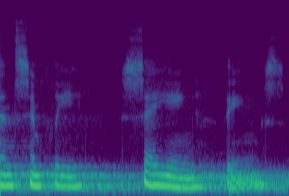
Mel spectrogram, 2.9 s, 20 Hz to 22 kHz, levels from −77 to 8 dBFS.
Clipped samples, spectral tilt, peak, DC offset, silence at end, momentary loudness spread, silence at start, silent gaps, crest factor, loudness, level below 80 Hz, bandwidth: under 0.1%; -8.5 dB/octave; -10 dBFS; under 0.1%; 0 s; 10 LU; 0 s; none; 12 dB; -24 LUFS; -64 dBFS; 9.4 kHz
